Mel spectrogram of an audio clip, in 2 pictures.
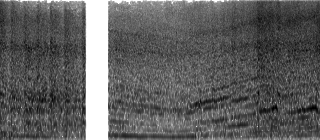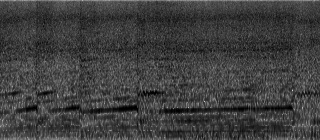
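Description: A racing car engine roars, climbing in pitch and dropping sharply with each gear change.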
